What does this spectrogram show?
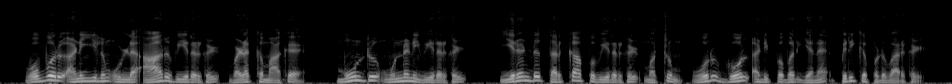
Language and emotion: Tamil, neutral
